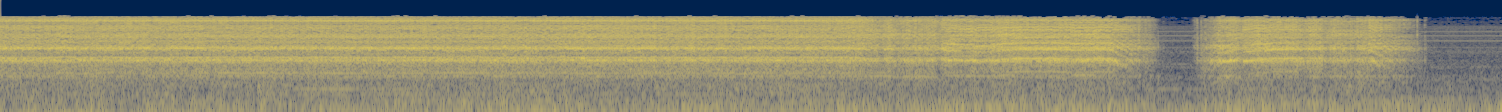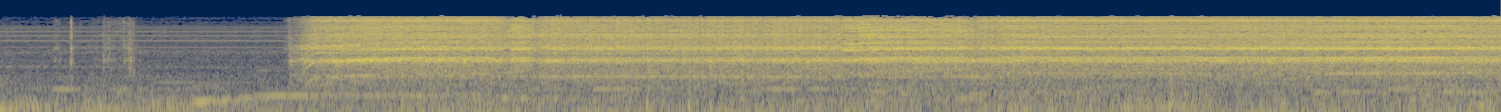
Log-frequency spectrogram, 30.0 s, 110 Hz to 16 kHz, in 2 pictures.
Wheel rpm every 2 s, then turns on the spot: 160, 160, 160, 160, 160, 120, 120, 10, 0, 120, 160, 160, 160, 160, 160.
none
